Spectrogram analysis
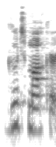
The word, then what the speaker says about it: Guttmacher: So I got some facts and figures from the, I'm going to say this wrong, Guttmacher Institute, I think maybe is how you say it, which is a pro-choice organization.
